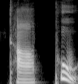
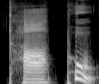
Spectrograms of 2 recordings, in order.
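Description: First: The middle consonant is a p sound. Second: The same.

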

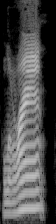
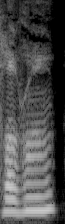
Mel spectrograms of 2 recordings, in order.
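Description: First: The name is said in a broad Midwestern way. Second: The name is said with a French pronunciation. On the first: "my like Midwestern, like Michigan trash family is always like" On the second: "the fancy French way"

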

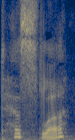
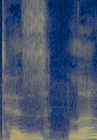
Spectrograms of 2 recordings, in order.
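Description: First: The middle consonant is a hissing S sound. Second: The middle consonant is a buzzing Z sound. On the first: This is how the speaker always said it. "I always called it Tesla" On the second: This is how company employees say it. "company employees keep calling it Tesla with a Z sound"

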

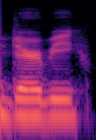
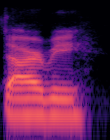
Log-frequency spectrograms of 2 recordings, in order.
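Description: First: It is said with an American accent. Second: It is said with a British accent.

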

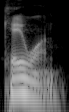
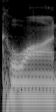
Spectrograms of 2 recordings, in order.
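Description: First: The name is said with two syllables. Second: The name is said as one short syllable. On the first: The speaker calls it right. "But yeah, it's Kaywan" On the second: The speaker calls it wrong. "we've been saying Kwan"

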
